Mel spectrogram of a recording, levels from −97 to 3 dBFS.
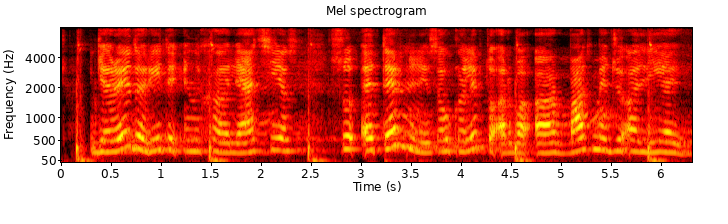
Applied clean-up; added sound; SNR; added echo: none; Squeak; 16 dB; reverberation time 1.3 s.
